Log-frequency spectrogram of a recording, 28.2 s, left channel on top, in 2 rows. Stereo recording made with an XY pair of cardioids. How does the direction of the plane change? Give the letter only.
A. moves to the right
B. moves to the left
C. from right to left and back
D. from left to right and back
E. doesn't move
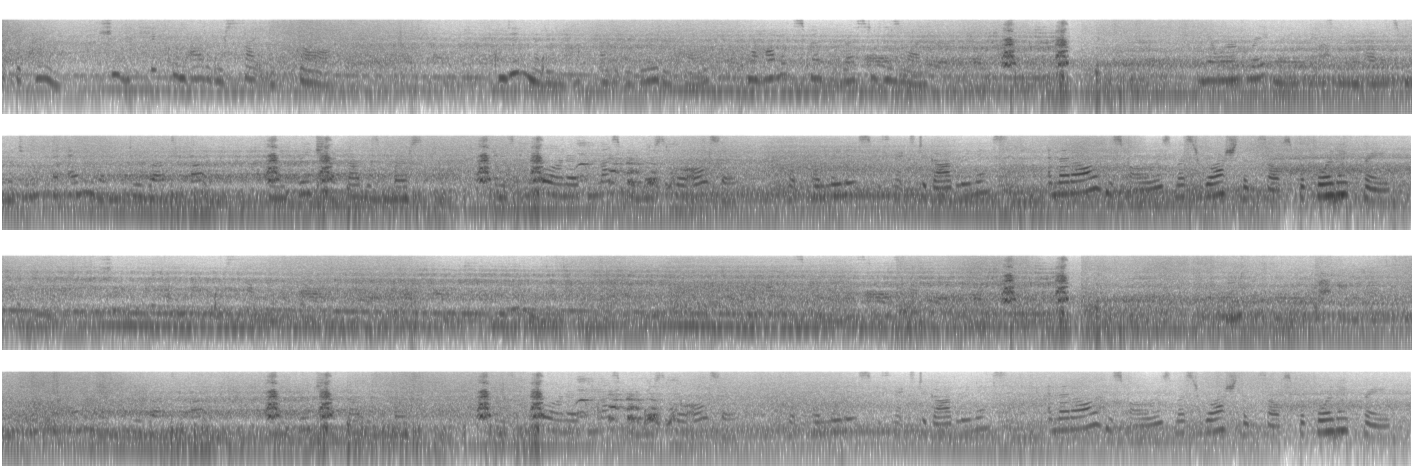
B.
